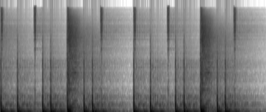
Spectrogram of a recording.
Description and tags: Just a drum loop :) (created with flstudio mobile)
drums, synth, dubstep, loop, drum, beat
